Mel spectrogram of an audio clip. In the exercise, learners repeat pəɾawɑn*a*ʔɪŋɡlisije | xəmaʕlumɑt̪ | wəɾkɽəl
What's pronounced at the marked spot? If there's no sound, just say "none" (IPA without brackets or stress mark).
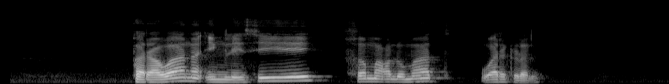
a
